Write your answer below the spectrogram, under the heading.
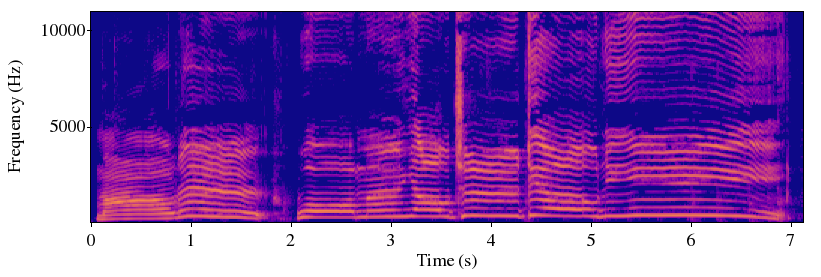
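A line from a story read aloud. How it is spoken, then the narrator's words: Roaring and shouting. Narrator (Chinese): 他朝着玛丽又吼又叫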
